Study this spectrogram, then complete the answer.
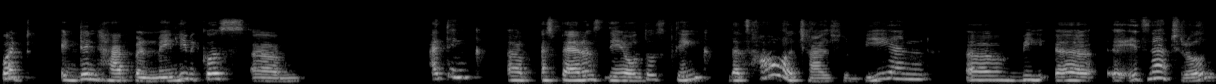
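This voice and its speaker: A woman with a Tamil accent speaks at a very slow pace, with long, frequent pauses and a medium pitch. Her voice is somewhat breathy, with very wide pitch swings. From India. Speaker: author. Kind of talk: casual chat. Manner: halting.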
